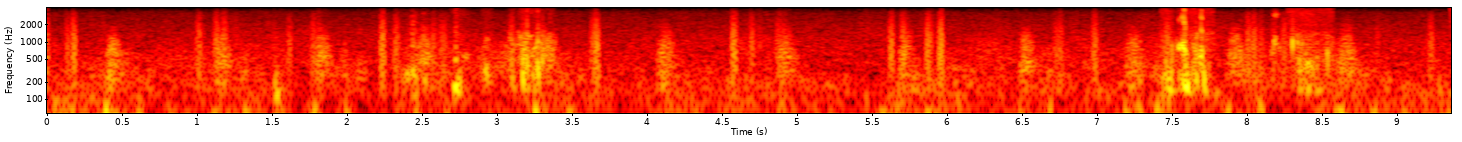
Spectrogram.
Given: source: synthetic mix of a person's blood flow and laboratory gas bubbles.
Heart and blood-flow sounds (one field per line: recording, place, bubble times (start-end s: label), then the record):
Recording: Doppler ultrasound of blood flow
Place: subclavian vein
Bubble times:
2.35-2.55 s: bubbles
2.69-2.83 s: bubbles
2.89-2.98 s: bubbles
3.07-3.41 s: bubbles
7.42-7.78 s: bubbles
8.16-8.24 s: bubbles
8.27-8.58 s: bubbles
From the record:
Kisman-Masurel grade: 223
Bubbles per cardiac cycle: several, 3 to 8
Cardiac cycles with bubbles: 10 to 50%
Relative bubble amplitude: loud (0.450 to 0.775)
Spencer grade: 2 (many but less than half of the cardiac periods contain bubble signals, singularly or in groups)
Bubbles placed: anywhere in the cardiac cycle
